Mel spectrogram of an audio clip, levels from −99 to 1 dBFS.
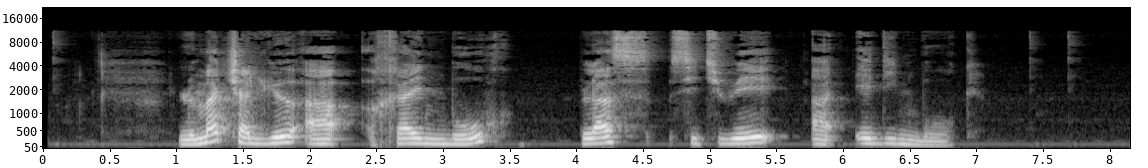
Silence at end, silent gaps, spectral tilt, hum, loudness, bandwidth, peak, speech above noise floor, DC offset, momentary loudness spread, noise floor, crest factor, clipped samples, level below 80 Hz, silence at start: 1.35 s; none; -5.5 dB/octave; none; -17 LUFS; 11.5 kHz; -2 dBFS; 41 dB; under 0.1%; 12 LU; -58 dBFS; 16 dB; under 0.1%; -56 dBFS; 1 s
